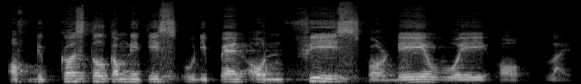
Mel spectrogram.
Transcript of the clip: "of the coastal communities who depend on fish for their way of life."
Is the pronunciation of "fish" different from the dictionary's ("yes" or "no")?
yes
